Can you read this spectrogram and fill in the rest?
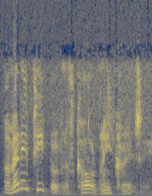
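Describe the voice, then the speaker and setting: An actor playing a grave, probing, thoughtful army general, speaking with measured authority in a radio drama. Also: male voice, mid-range voice, huge pitch swings, dull audio. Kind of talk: 1970s radio drama acting. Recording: noisy vintage radio recording with hum.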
